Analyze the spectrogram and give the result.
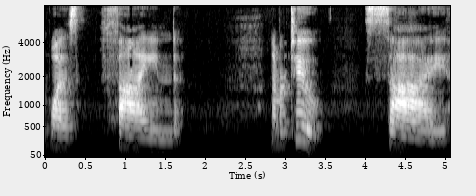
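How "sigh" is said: usual speaking voice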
